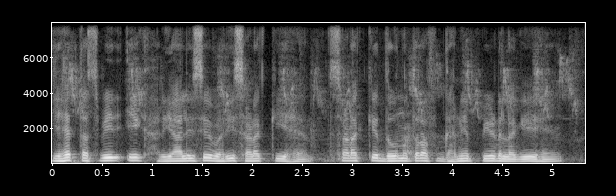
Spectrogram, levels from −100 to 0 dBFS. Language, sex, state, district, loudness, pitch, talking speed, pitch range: Hindi, male, Uttar Pradesh, Lalitpur, -17 LUFS, 135 Hz, 190 wpm, 130-150 Hz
